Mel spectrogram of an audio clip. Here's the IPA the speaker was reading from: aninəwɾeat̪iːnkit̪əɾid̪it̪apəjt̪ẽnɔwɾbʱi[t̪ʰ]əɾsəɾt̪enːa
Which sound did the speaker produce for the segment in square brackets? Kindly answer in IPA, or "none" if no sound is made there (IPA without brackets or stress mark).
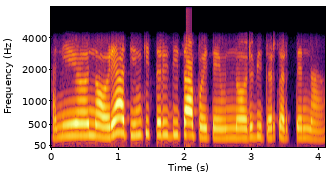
t̪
